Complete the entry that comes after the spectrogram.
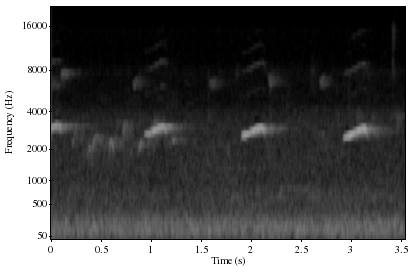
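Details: A wild yellow-vented bulbul repeats a short upslurred whistle three times, roughly a second apart, over steady low background noise.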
